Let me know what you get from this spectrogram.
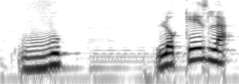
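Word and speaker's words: vous: de la letra s la s cuando se encuentra al final de la mayoría de palabras no se va a pronunciar por eso es que decimos Vu lo que es la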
